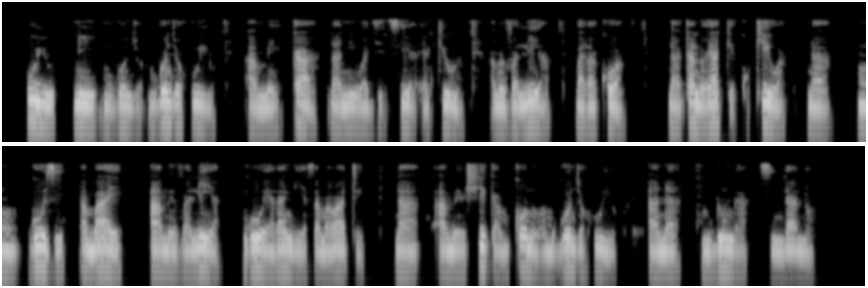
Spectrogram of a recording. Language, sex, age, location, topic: Swahili, male, 18-24, Nairobi, health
